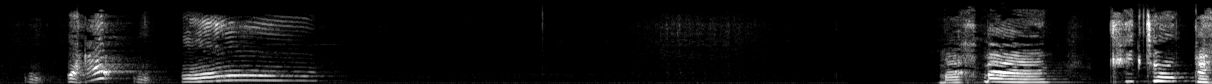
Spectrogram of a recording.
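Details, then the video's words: Indoor pet myna, aged two, speaking taught phrases: a short burst of speech-like syllables with one long falling tone, a pause of several seconds, then another rapid run of words. "مرغ مینا سخنگو"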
